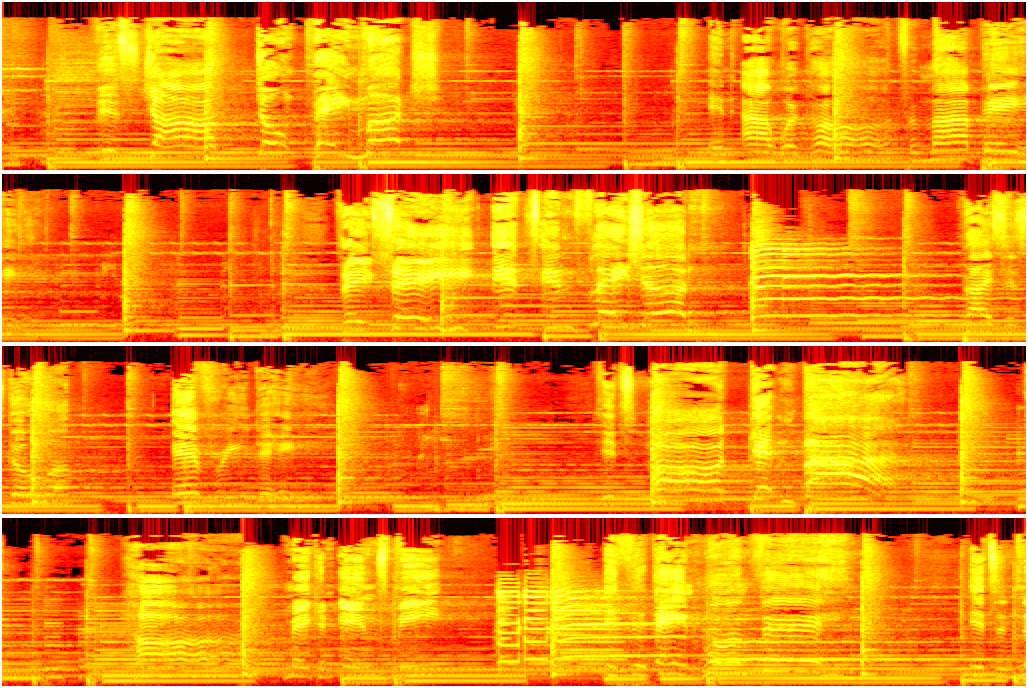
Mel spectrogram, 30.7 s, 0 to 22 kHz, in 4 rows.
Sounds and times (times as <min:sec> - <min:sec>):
Music: 0:00.0 - 0:30.7.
